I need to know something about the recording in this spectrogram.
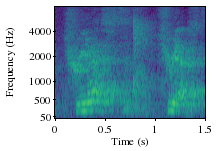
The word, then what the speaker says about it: Trieste: Trieste. Yes. Saying it right? That's really good. Like the northeastern city in Italy. Yes, exactly.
